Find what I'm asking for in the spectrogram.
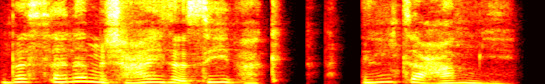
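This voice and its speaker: A woman's voice: high voice, expressive, fast, dark tone, breathy edge, pitched above the performer's own voice, exaggerated voice. A woman doing a sweet, pleading young Egyptian girl. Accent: Egyptian Arabic. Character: clingy young woman orphan raised by the boss.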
